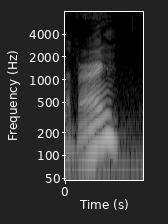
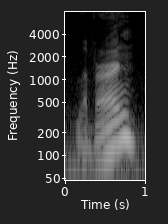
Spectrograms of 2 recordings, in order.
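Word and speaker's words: La Vergne: here in Rutherford County, one that is commonly mispr- mispronounced, Laverne, Laverne, Laverne. I've heard it pronounced Laverne J. – Yeah. Laverne. – Laverne. Yeah. And Laverne. I hear a lot. It is L small a space V E R G N E.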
